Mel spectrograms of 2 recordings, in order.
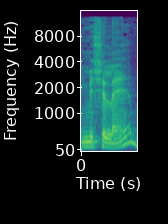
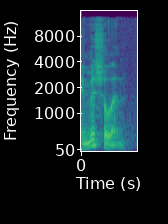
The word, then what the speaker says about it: Michelin: In French, it would be Michelin, but in English, we just say Michelin.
